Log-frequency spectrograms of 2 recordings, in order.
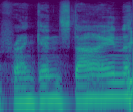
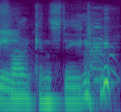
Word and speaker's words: Frankenstein: He's like, Dr. Frankenstein. – Yeah. Yeah. – It's pronounced Frankenstein.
